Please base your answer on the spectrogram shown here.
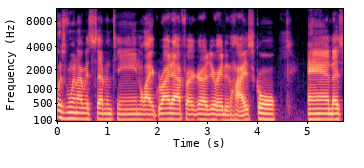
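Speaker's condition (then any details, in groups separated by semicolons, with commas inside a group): Cerebral palsy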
